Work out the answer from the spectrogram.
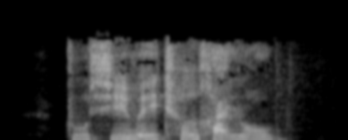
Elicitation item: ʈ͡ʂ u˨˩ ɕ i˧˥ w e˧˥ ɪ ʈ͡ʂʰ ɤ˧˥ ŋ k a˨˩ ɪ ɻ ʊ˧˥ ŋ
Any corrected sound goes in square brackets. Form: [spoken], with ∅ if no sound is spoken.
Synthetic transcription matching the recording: ʈ͡ʂ u˨˩ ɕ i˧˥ w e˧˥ ɪ ʈ͡ʂʰ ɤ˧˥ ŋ [x] a˨˩ ɪ ɻ ʊ˧˥ ŋ

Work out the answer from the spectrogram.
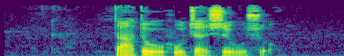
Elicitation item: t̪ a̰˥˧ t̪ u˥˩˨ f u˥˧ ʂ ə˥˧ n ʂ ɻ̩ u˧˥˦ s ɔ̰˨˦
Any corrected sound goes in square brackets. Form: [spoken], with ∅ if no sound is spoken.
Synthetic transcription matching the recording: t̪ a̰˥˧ t̪ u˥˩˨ [x] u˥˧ [ʈ͡ʂ] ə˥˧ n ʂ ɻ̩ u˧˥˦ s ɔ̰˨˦

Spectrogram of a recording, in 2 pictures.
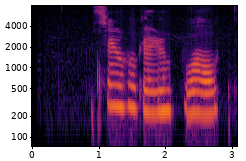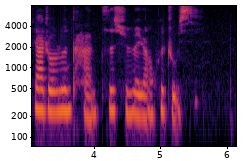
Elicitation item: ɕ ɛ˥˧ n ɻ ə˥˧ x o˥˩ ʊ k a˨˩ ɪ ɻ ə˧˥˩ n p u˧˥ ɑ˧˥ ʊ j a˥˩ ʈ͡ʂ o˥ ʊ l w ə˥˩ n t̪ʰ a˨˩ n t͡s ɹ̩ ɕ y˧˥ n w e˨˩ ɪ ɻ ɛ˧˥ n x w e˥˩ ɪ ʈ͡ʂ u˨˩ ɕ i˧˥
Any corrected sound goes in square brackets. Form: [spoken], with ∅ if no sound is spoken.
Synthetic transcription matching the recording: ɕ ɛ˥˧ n ɻ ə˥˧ x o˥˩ ʊ k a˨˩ ɪ ɻ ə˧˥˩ n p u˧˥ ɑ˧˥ ʊ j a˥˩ ʈ͡ʂ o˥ ʊ l w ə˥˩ n t̪ʰ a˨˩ n t͡s ɹ̩ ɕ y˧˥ n w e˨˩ ɪ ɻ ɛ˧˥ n x w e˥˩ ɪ ʈ͡ʂ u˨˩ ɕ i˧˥

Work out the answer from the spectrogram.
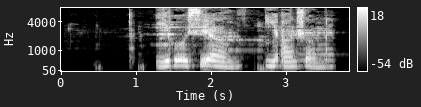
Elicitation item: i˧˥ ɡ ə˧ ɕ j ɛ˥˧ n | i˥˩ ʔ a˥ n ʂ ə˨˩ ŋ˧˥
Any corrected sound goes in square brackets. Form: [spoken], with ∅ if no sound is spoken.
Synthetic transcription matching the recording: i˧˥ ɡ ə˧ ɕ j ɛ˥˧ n | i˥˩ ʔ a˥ n ʂ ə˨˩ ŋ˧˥

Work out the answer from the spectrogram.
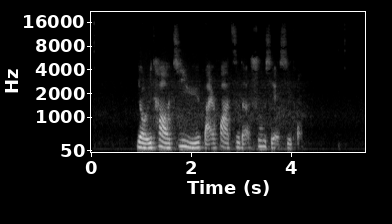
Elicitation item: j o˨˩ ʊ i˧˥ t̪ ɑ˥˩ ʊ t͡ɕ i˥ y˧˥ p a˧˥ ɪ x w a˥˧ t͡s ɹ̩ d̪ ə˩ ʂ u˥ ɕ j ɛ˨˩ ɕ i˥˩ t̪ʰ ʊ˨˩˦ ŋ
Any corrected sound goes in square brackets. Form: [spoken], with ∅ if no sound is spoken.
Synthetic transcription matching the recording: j o˨˩ ʊ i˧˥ [t̪ʰ] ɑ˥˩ ʊ t͡ɕ i˥ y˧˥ p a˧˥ ɪ x w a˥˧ t͡s ɹ̩ d̪ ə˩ ʂ u˥ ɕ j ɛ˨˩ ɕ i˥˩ t̪ʰ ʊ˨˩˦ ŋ

